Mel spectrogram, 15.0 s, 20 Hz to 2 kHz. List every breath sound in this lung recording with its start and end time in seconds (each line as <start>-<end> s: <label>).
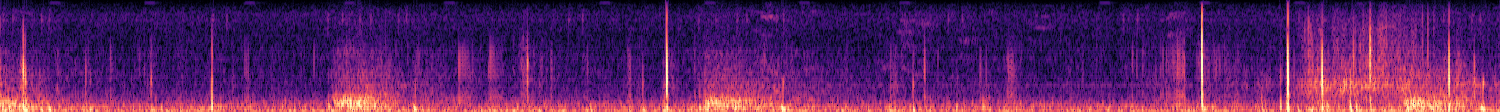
3.13-4.43 s: inhalation
6.83-8.24 s: inhalation
14.04-15.00 s: inhalation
